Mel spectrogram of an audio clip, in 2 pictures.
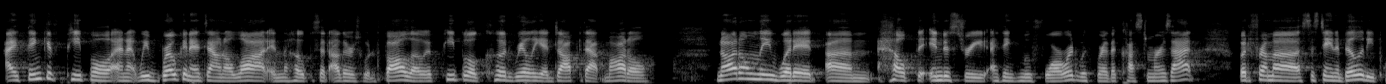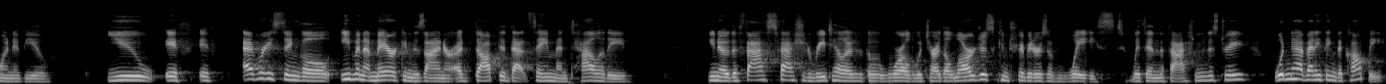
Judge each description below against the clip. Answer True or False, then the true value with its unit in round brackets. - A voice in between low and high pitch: True (175 Hz)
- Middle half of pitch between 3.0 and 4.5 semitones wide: True (3.8 semitones)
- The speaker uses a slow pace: False (190 wpm)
